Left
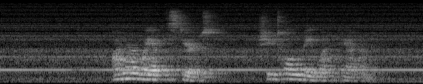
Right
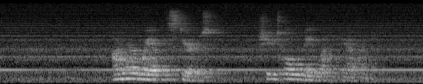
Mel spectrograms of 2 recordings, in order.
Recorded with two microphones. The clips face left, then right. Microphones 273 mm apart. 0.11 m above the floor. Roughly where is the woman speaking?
Centre.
